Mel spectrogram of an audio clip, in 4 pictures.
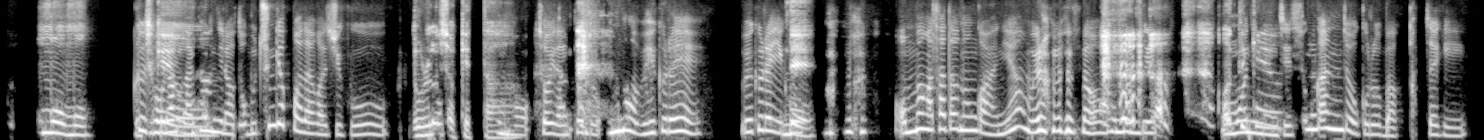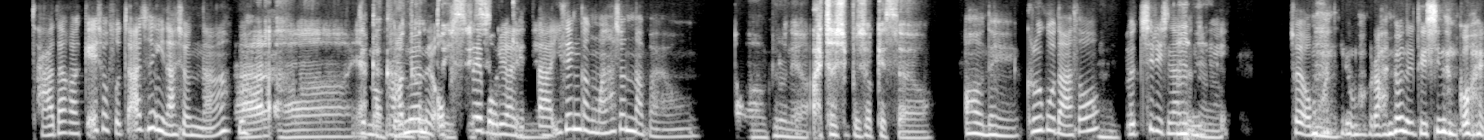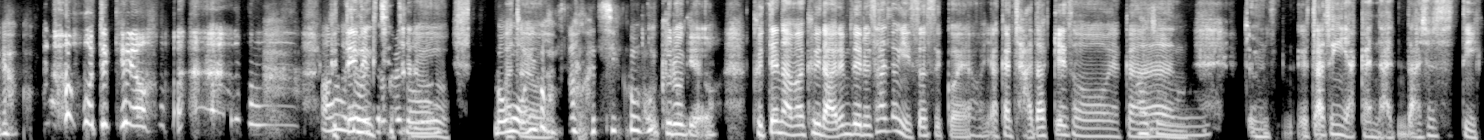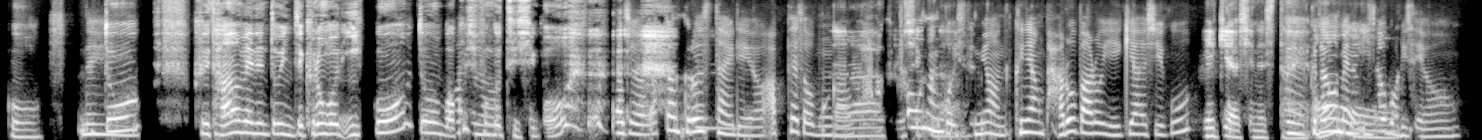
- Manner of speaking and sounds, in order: other background noise; distorted speech; laugh; laughing while speaking: "엄마가"; laugh; laughing while speaking: "어머니가 막 라면을 드시는 거예요"; laugh; laughing while speaking: "어 어떡해요"; laughing while speaking: "어이가 없어 가지고"; laugh; tapping
- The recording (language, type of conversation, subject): Korean, podcast, 부모님 병수발을 맡게 된다면 어떻게 하실 건가요?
